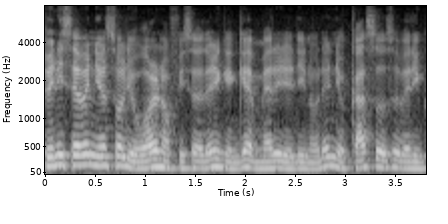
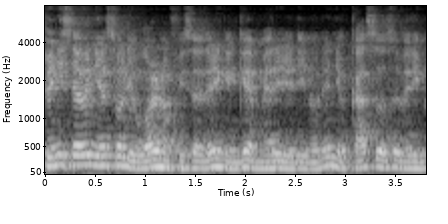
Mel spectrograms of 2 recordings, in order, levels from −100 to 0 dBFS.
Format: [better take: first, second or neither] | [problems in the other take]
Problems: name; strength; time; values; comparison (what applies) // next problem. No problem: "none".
first | room echo; dies away in 0.9 s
